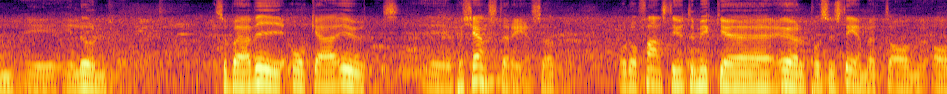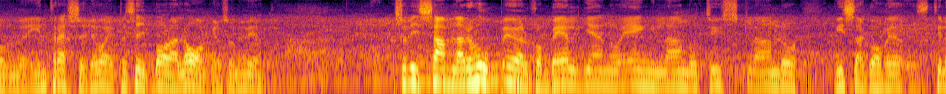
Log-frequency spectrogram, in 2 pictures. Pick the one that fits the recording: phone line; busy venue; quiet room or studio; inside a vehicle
busy venue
